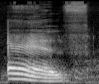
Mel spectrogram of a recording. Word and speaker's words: elf: 11 is elf.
